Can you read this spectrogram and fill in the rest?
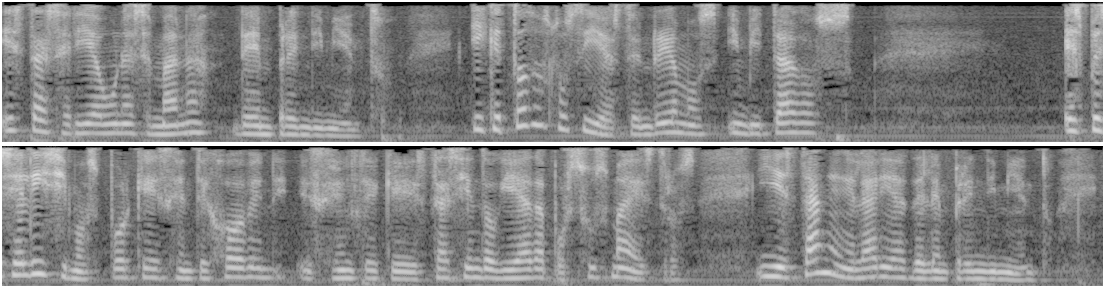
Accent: Ecuador; nos enorgullece a todos quienes somos ecuatorianos, a todos quienes tenemos sangre indígena también

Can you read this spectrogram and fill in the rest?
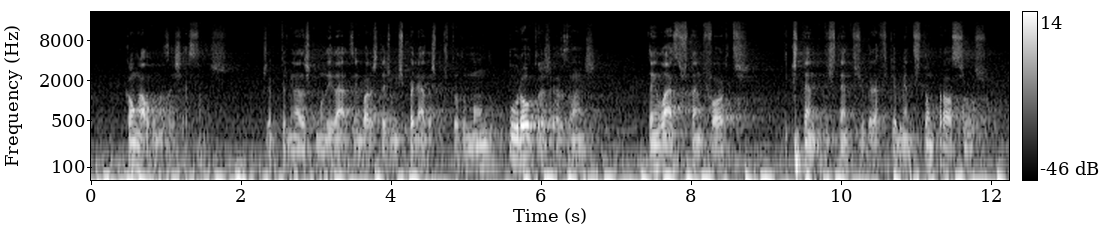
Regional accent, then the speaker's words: Matosinhos, Norte, Portugal; born there; eu digo em todo o mundo que sou do Porto, mas na realidade nasci em Matosinhos, trabalho no Porto, moro em Matosinhos

